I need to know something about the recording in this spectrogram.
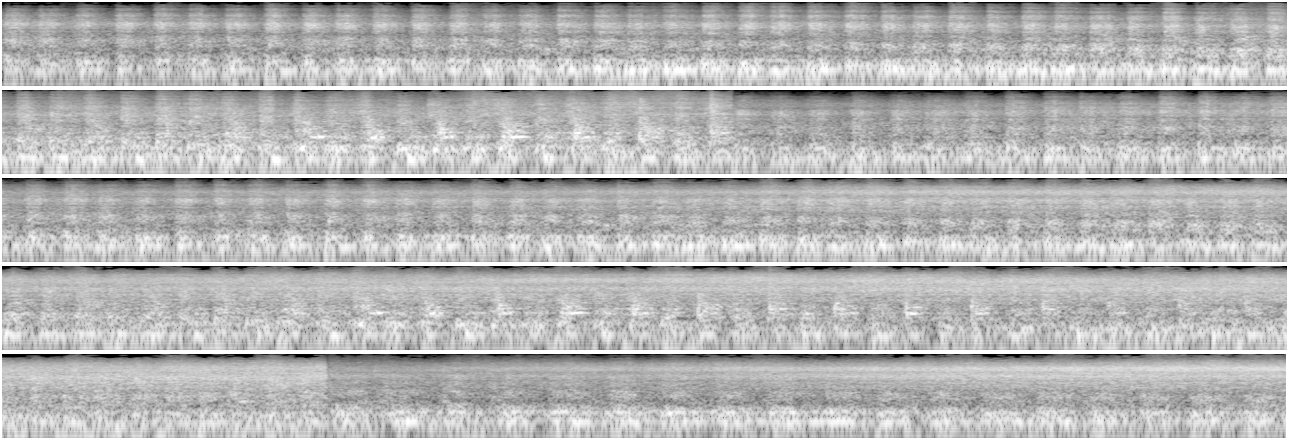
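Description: Steam locomotive working with rapid, even exhaust beats and a steady steam hiss that grows louder later on. The sound changes abruptly twice, about a third of the way in and near the end, as one shot gives way to the next.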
